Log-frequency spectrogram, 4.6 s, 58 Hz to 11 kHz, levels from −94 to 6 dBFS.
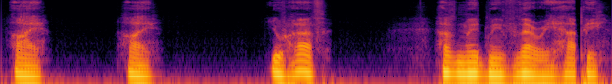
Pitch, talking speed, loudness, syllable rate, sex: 95 Hz, 80 wpm, -17 LUFS, 5.2 syllables/s, male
